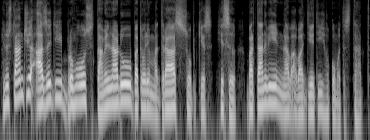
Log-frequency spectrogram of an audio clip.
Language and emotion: Kashmiri, neutral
